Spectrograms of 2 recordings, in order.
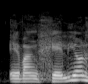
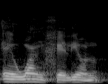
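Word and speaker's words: εὐαγγέλιον: voy a pronunciar esto, evangelión sería la manera más fácil de pronunciarla, pero es evangelión, la original.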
